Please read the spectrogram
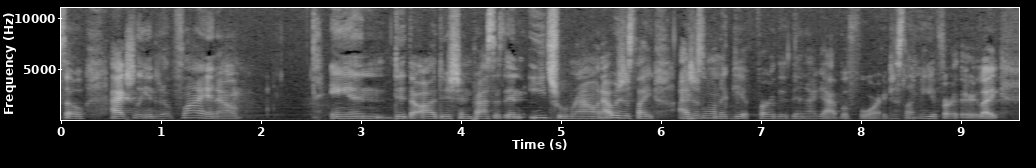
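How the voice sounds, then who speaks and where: Someone speaks with an American accent. The pace is fairly quick. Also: woman. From Minnesota, US. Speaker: singer-songwriter. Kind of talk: interview. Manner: casual, animated.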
